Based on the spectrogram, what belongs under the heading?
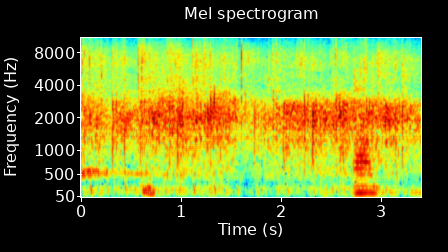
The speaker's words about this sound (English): Pleased to say that as of today, we have over 75 pledges submitted for this year's stewardship campaign. So give yourselves all a round of applause.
